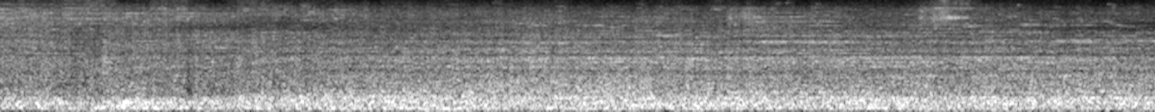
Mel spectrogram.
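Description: Wheels of the last intermodal flatcars of a freight train rolling past on the rails, a steady loud rolling noise.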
